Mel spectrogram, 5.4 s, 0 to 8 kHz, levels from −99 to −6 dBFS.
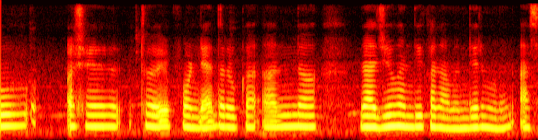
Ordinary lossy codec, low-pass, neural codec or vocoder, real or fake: MP3, 64 kbps; 7.2 kHz; none; real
